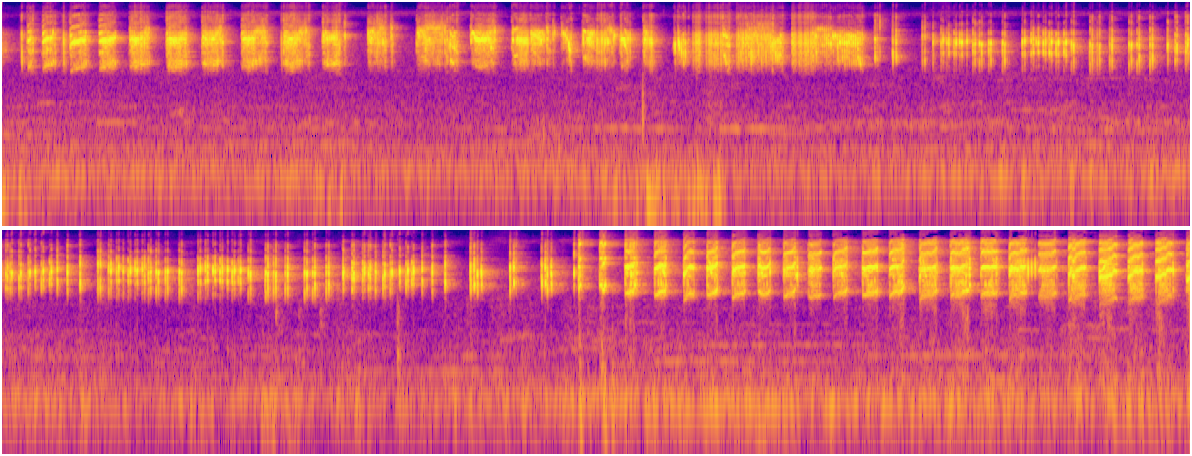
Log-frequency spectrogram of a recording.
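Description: A swiftlet lure call recording, Hexa Rajawali, plays as a loud, rapid train of shrill, chirping squawks that pulses in quick repeated bursts throughout, steady and close with no talk.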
